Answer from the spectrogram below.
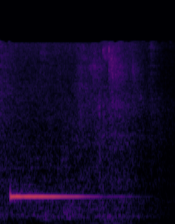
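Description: A single steady electronic tone signalling a vote in parliament on a bill amendment, a clean mid-pitched beep that starts abruptly and holds for about two seconds while slowly fading, with faint room noise beneath and no speech.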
